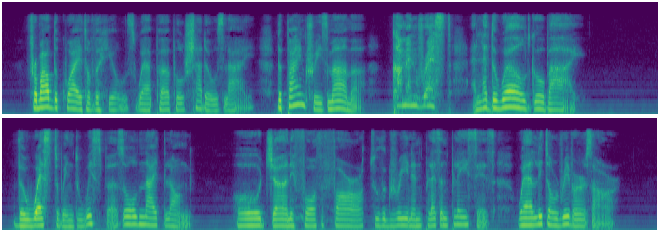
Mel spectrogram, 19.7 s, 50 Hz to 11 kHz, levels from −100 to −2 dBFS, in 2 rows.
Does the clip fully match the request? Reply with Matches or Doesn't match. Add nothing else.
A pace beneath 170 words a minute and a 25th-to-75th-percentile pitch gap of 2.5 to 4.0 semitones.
Matches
